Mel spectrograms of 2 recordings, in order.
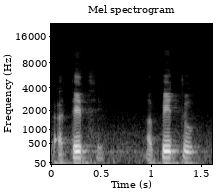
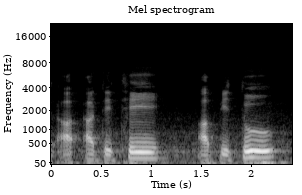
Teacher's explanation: So, given a word such as, if we pronounce faithfully the written words atithi, apitu, the final vowels appear to be short, but actually in reality we hear the words produced as atithi, apitu. This process of the final lengthening of vowels is termed as vowel lengthening in Hindi.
